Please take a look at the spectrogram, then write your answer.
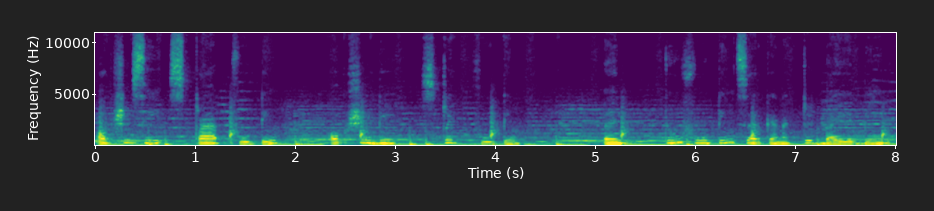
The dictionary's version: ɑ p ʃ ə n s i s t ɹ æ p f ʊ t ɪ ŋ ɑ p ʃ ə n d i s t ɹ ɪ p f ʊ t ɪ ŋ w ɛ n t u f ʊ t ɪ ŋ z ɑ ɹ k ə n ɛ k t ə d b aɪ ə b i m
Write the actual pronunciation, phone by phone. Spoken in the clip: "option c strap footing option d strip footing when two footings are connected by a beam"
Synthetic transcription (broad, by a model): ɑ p ʃ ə n s i s t ɹ æ p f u t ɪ ŋ ɑ p ʃ ə n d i s t ɹ ɪ p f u t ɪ ŋ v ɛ n t u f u t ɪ ŋ s ɑ ɹ k ə n ɛ k t ə d b aɪ ə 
